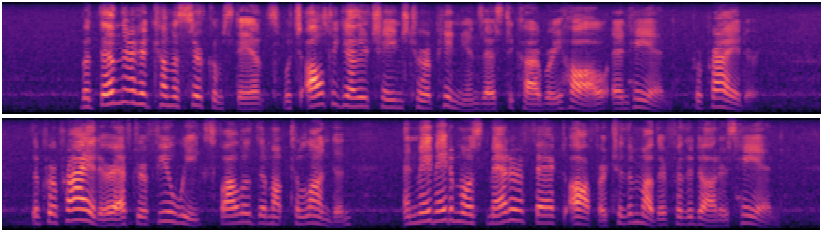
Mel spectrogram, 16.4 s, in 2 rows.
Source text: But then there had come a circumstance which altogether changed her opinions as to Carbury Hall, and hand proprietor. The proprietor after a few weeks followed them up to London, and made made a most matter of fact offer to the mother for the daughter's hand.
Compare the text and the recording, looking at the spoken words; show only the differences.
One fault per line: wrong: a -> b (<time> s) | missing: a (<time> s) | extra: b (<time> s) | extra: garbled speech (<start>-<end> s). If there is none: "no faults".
no faults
